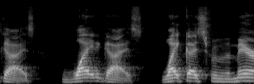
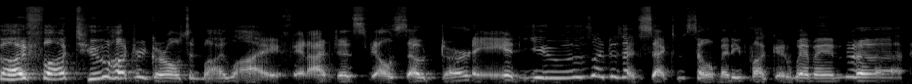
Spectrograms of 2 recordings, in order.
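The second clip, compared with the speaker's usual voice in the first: much higher, slow whiny mock sob; mock crying man; 13 semitones higher than usual. Mocking a man crying about his body count, high whiny sob. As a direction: whine it like a man weeping over his past, hammed-up. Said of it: "crying, like".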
